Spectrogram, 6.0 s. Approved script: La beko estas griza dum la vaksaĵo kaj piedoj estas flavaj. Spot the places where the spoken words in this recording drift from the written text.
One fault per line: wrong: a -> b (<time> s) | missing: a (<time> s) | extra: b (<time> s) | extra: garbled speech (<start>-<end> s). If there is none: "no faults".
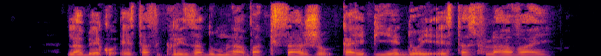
no faults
